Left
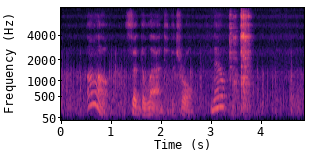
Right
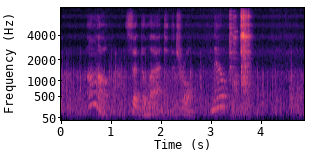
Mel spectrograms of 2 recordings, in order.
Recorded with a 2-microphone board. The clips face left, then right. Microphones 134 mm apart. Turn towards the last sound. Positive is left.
turn(degrees=45)  # may be behind; listen again after turning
